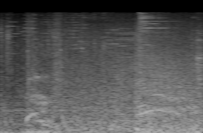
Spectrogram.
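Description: Fiery explosions burst and crackle.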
